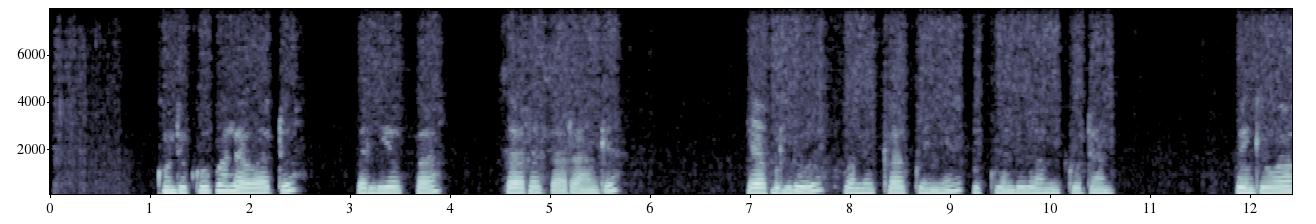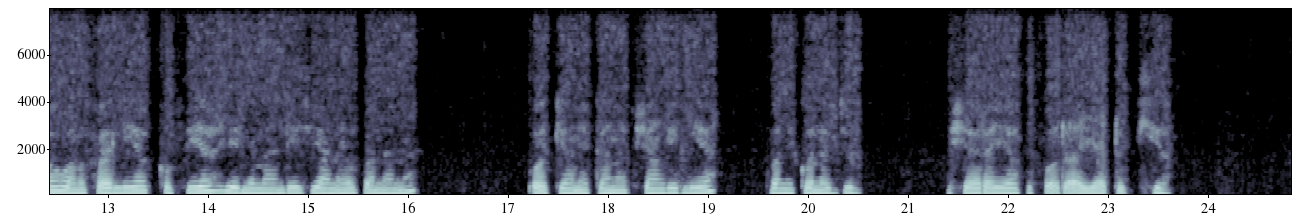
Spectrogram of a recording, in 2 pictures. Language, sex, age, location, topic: Swahili, female, 25-35, Nakuru, government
